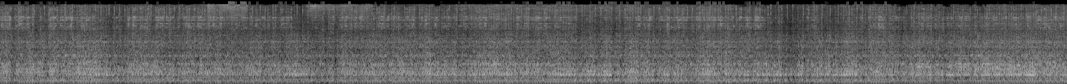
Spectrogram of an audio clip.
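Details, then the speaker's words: 1974 Honda Elsinore MR50 50cc two-stroke running ragged and uneven with a busy rattle. Gas is dripping from the carb; the owner suspects a sticking needle or a float not rising, and a carburetor fault. "nope let's see here yeah it's got to be something with the carburetor"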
